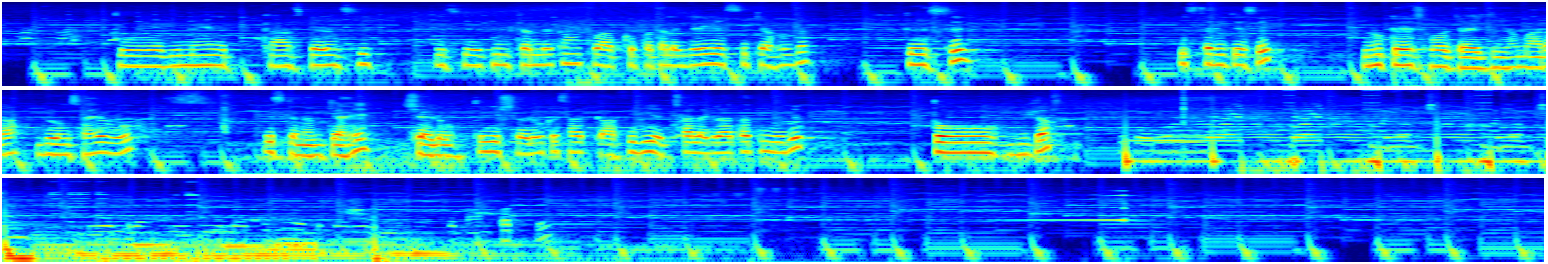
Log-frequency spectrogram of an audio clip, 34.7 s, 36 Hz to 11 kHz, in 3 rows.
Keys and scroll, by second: 1.8 t, 12.1 ctrl+z, 20.1 Insert.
